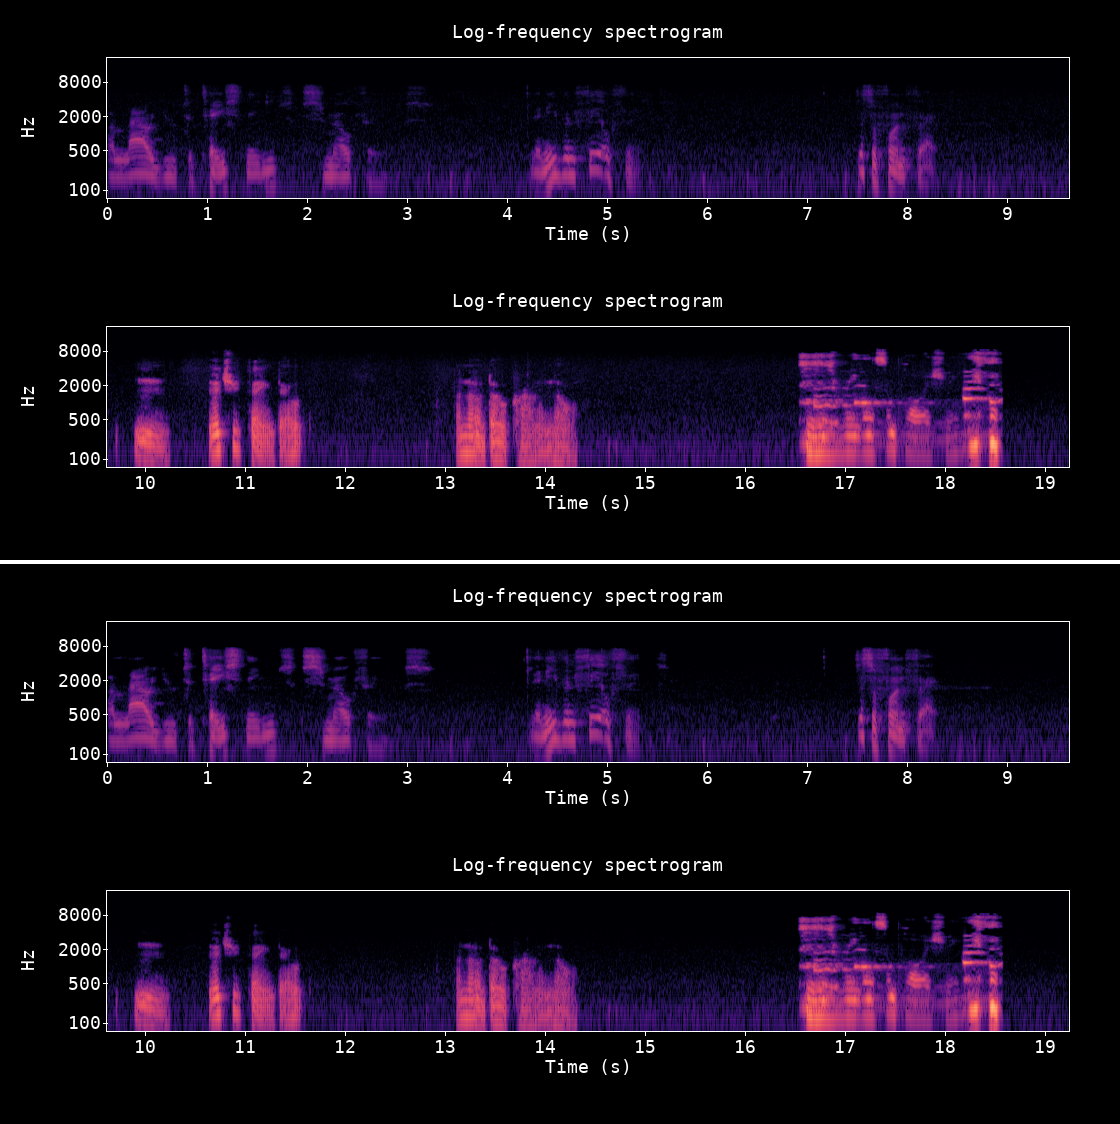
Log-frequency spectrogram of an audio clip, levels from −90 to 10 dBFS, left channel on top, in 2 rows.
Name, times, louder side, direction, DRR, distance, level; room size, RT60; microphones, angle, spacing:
voice 1, 0.0-3.2 4.2-5.3 7.5-8.3, right 3 dB, 80° right, 2.3 m, -46 dB
voice 2, 9.9-10.2 10.6-11.6 13.1-14.3, left 5 dB, 75° left, 0.6 m, -30 dB
voice 3, 16.5-18.6, equal, ahead, 0.4 m, -24 dB
head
